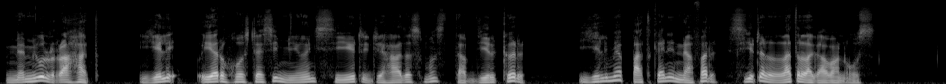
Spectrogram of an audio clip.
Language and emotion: Kashmiri, happy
